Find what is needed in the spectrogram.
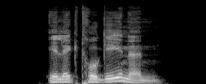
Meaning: inflection of elektrogen: 1. strong genitive masculine/neuter singular 2. weak/mixed genitive/dative all-gender singular 3. strong/weak/mixed accusative masculine singular 4. strong dative plural
- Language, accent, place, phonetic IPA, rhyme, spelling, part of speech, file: German, Germany, Berlin, [elɛktʁoˈɡeːnən], -eːnən, elektrogenen, adjective, De-elektrogenen.ogg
